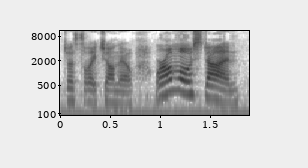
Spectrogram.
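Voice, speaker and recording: A woman's voice: mid-range voice, very animated, a little fast, sharp tone. A woman in her twenties chatting casually to viewers as she makes a video. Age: 20s. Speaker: video maker. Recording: clear background noise, clicks.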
